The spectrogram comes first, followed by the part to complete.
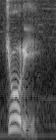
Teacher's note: el articulador es la región inmediata después de la punta de la lengua y el punto de articulación es la zona palatal también se puede notar que toca la región de el paladar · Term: consonantes para tales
